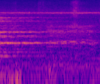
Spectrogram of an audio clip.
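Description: Insects singing steadily in one high-pitched tone, while held music fades out during the first second.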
